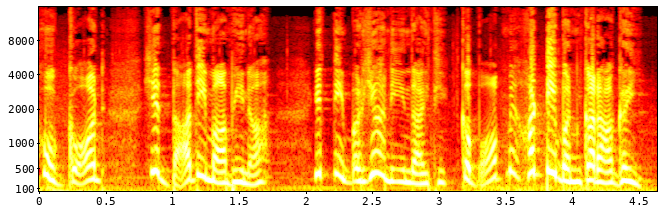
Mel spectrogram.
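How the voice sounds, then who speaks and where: A woman's voice: a little high, sing-song, moderate pace, a little mellow, dry recording. A woman voicing a put-upon young daughter-in-law in a family cartoon, with a wry, complaining manner. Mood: grumbling.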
